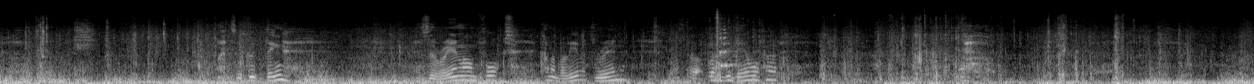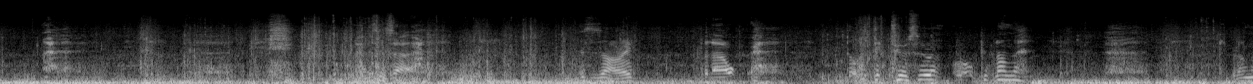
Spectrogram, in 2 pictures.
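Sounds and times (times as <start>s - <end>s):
bike rattling over stony trail: 0.0s - 25.0s
wind rumble on microphone: 0.0s - 25.0s
rider's voice: 2.1s - 3.2s, 4.1s - 8.1s, 9.6s - 10.0s, 16.0s - 17.1s, 18.3s - 20.4s, 21.0s - 23.0s, 24.8s - 25.0s.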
